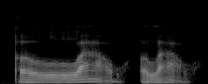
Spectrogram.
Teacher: the tongue is flat and straight it's not raised in the back it's not expanded at the bottom it's just straight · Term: light L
